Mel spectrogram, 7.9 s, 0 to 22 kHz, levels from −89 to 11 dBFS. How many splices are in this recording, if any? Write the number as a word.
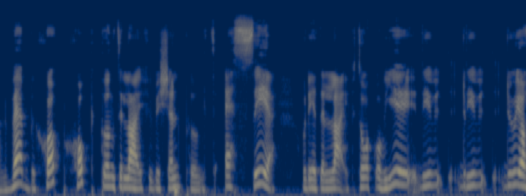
one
